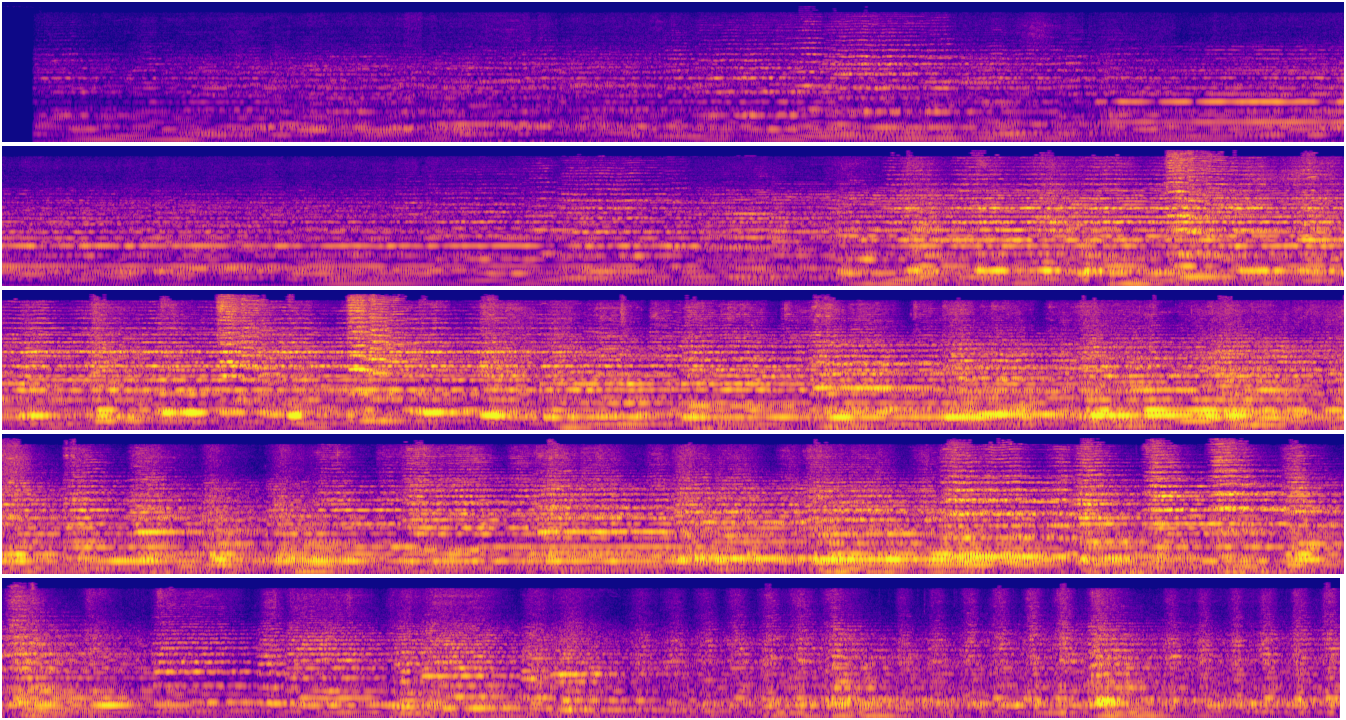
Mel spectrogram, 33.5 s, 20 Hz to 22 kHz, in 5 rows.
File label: Symphony No. 25 in G minor fourth movement; Mozart; Legend of Galactic Heroes; Galactic Empire SIDE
